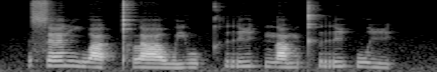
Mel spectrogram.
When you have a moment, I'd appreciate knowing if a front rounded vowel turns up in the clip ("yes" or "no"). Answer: no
